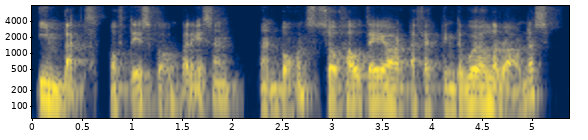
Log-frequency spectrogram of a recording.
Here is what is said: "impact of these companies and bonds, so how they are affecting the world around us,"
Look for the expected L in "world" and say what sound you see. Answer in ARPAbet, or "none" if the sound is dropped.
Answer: L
